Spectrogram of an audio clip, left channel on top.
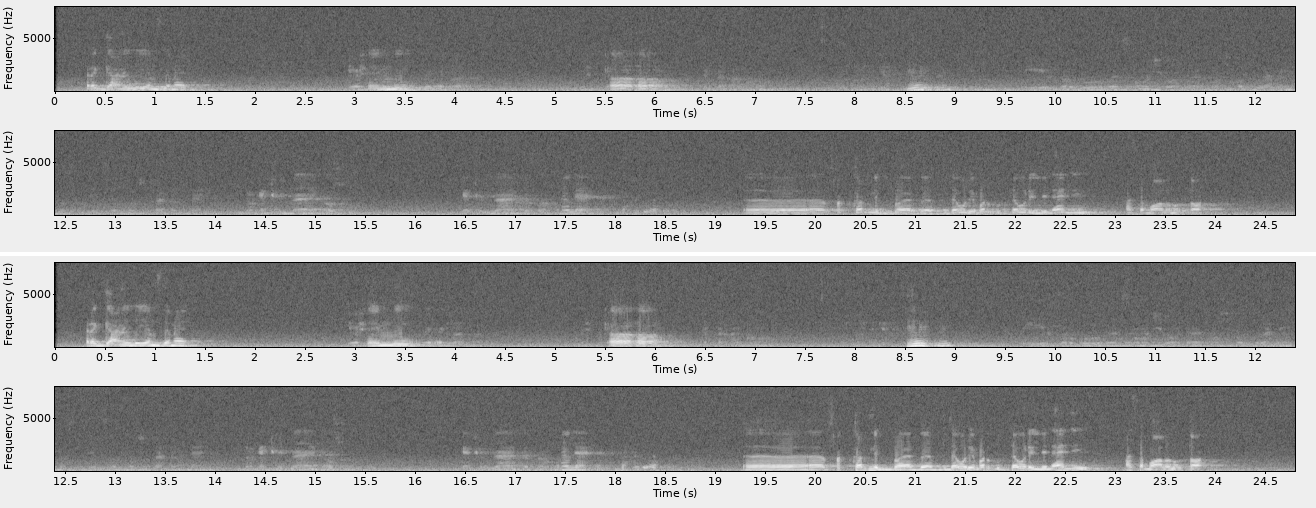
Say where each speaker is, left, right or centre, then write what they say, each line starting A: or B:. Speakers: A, on the right; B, on the right.
A: رجعني لايام زمان
B: يا باشا
A: فاهمني
B: ده فرق نقطتين دلوقتي انت شوف كان
A: اه
B: فرق
A: اه
B: اربع
A: آه.
B: نق- كان فرق اربع نقط مره واحده كده احنا دخلنا
A: مم، مم.
B: في الزين يخسروا جو يخسروا ماتش و... ماتش فاركو وبعدين يخلص يخسر الماتش بتاع البنك الاهلي انت ما كانش في دماغك اصلا ما كانش في دماغك قسما بالله
A: لا لا دي حقيقة آه فكرني ب- ب- بدوري برضو الدوري اللي الاهلي حسمه على نقطة واحدة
